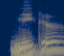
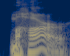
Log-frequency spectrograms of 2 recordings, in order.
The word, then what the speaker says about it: Mahar: environmental monitoring uh and uh meager I'm not sure how to pronounce the last name for sure is here ah yes good good paper yeah could you correct your the pronunciation of your last name Mahar ah so sorry I was way off but congratulations welcome sa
